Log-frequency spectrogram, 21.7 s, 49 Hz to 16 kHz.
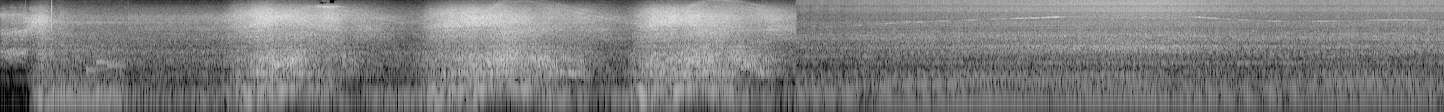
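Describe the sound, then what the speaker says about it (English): A Ford 6.7 Powerstroke diesel pickup engine with a cold air intake revs three times in strong, rising surges, then settles into a steady, loud idle rumble with a faint turbo whine above it. "start the truck, and let's see if we have any cool turbo noises"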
